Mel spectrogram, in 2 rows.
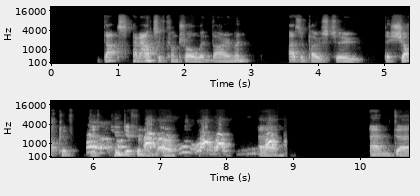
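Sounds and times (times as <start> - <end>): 
speech: 0.8 - 3.0, 3.6 - 8.9, 10.2 - 10.7
dog barking: 5.9 - 8.9.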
